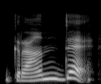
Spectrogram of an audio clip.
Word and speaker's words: grande: Big is grande, pronounced grande.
